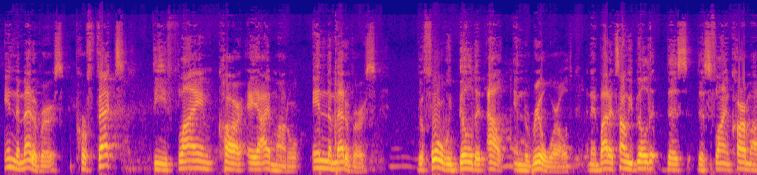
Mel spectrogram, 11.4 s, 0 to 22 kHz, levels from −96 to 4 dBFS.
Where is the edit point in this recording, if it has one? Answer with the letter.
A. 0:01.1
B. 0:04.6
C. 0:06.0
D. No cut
A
